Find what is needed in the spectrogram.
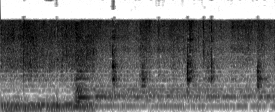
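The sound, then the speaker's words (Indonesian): Lemongrass, galangal and ginger stir-frying in a pan, giving a steady, dense sizzle. A few sharper scraping stir strokes cut through it at irregular moments. “serai, lengkuas, jahe. Nah, kita tumis sampai layu dulu dan harum.”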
